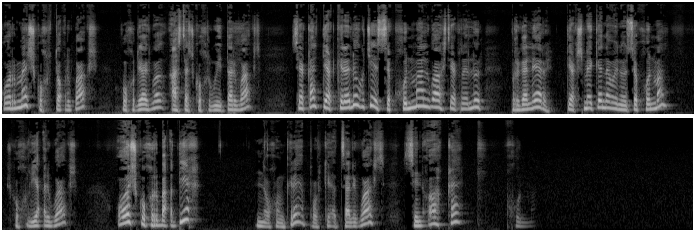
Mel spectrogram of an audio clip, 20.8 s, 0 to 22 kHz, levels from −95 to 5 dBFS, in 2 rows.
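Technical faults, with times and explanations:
Nothing here counts as a fault; the speech simply eases out in a smooth fade that begins around 17 s and is gone by 18.42 s, with no click or hard edge at the end.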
